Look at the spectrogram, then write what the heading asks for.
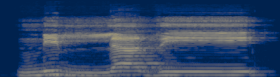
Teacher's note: تا کو اس کی اپنی حرکت یعنی زیر کے ساتھ ادا کرنا ہے اور نون کو لام مشدد کے ساتھ ملانا ہے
